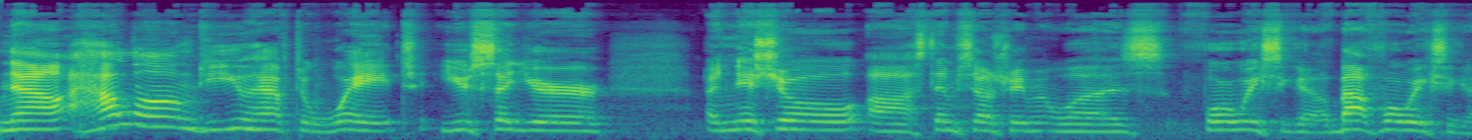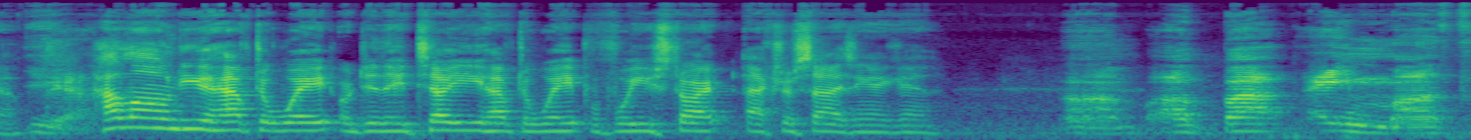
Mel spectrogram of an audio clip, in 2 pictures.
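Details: Adult interviewer; typical speech.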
